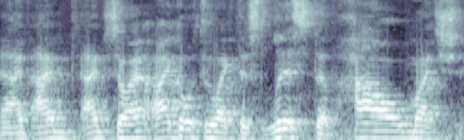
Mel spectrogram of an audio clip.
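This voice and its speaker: Noticeable background noise and audible room echo accompany a man speaking at a medium pitch. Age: 60s. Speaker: martial arts instructor. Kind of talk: interview.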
